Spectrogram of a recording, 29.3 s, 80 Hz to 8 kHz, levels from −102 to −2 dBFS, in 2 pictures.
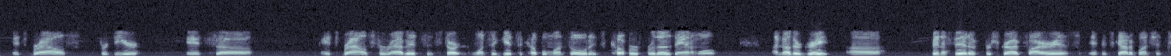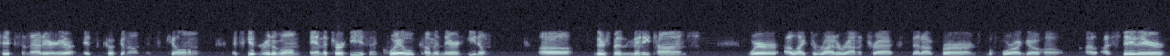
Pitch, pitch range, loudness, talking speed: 150 Hz, 130-185 Hz, -29 LUFS, 180 wpm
